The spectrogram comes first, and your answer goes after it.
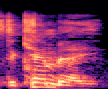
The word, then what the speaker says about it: Dikembe: You mispronounced his middle name. It's Dikembe, love his family and community, Mutombo.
